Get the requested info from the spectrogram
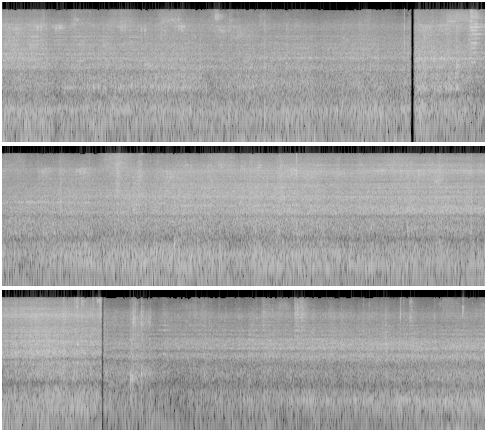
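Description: Passenger train rolling past close by, a steady loud rumble of wheels on rail from PKP Intercity coaches. The sound breaks off sharply about eight seconds in, then carries on, and turns somewhat quieter about twenty-one seconds in.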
